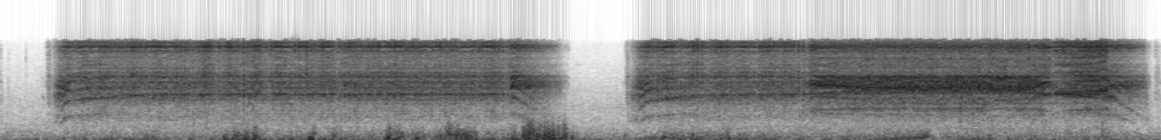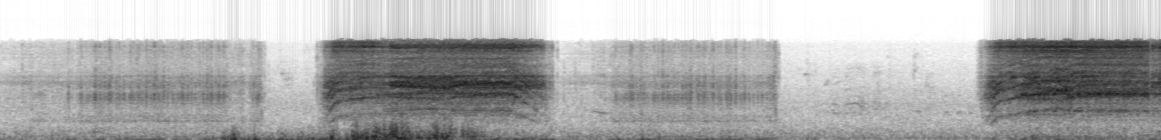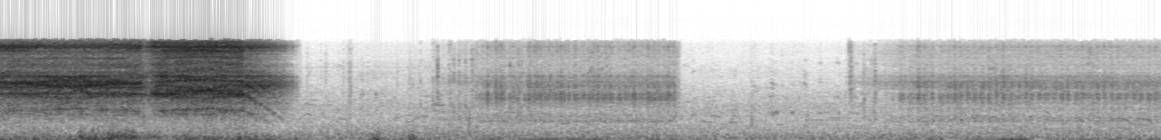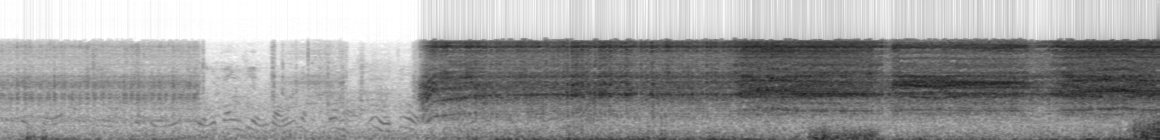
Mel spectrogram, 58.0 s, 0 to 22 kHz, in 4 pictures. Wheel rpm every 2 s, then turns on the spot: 60, 190, 200, 60, 160, 190, 180, 30, 20, 100, 100, 10, 0, 80, 200, 190, 40, 10, 20, 0, 10, 20, 20, 10, 90, 200, 200, 200, 200.
14-18 22-24 34-38 40-46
